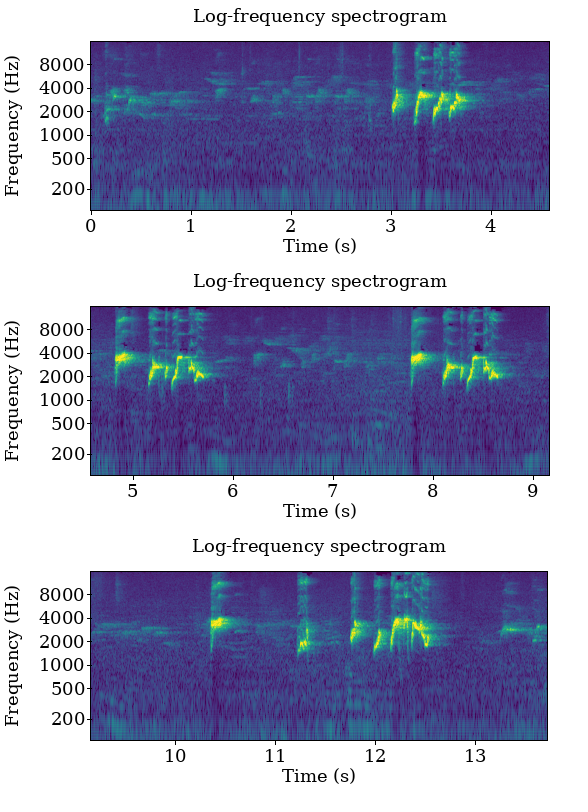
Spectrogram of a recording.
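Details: Caged Ché-style red-whiskered bulbul song for provoking newly caught birds into singing and training them for group competition: bright whistled phrases of rapid rising and falling notes, delivered in short bursts every two to three seconds against quiet low hum.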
